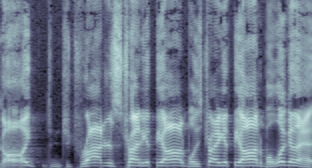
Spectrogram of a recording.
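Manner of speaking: put-on, high, excited, worked-up, freaking-out delivery. Retelling a moment right before the half, imitating Peyton freaking out. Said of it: "Peyton was, like, freaking out".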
